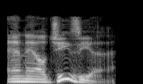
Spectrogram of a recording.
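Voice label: "analgesia", British English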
